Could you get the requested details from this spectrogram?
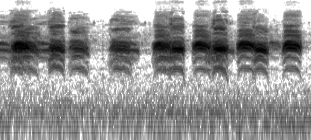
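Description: A young house crow gives harsh, nasal caws, about eight in under five seconds, some doubled, over faint low background rumble.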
